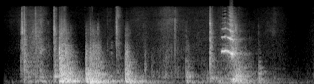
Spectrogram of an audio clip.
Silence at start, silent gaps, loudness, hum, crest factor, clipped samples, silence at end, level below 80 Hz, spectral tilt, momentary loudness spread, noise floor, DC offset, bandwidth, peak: 0.2 s; none; -13 LUFS; none; 14 dB; 0.1%; 0.45 s; -30 dBFS; -4 dB/octave; 19 LU; -40 dBFS; under 0.1%; 18 kHz; 0 dBFS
